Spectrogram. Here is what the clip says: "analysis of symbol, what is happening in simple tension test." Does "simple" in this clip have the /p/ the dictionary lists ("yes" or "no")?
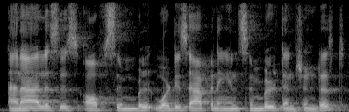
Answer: no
